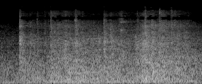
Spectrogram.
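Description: Sectional garage door rolling up along its tracks: a steady noisy run with scattered clicks from the rollers.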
